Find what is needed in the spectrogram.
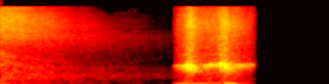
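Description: Cartoon title-card whoosh sound effects: a swish fading away over the first second, then one short swish about a second in, lasting half a second.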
